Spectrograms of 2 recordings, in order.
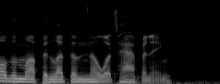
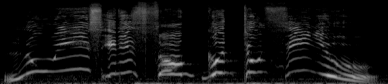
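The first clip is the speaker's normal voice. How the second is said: very high, slow, gushing greeting; delighted Hans; much slower than usual. Acted. Hans greeting his ex Luis on the fridge screen, gushing high. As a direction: stretch it out, thrilled to see him.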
